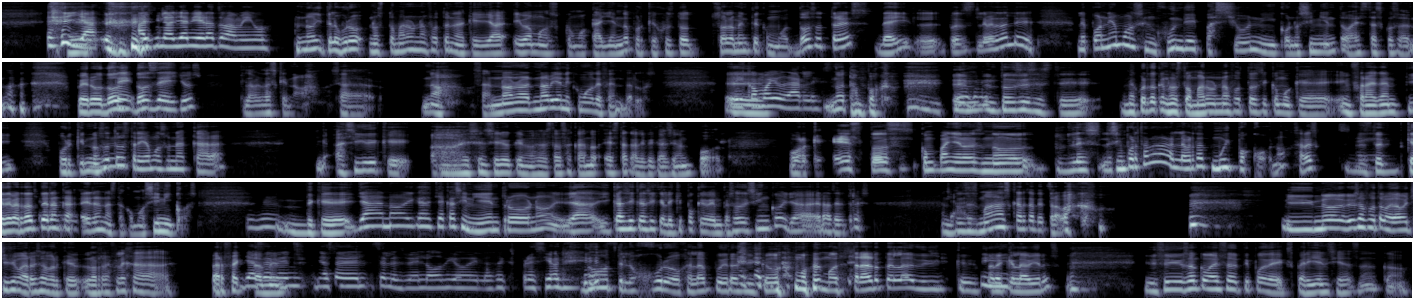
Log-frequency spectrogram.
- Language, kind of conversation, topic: Spanish, podcast, ¿Prefieres colaborar o trabajar solo cuando haces experimentos?
- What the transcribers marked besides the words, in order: chuckle; chuckle; chuckle; laughing while speaking: "trabajo"; laugh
